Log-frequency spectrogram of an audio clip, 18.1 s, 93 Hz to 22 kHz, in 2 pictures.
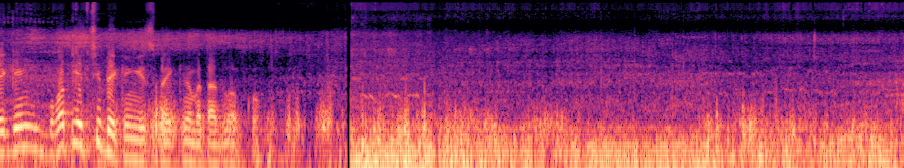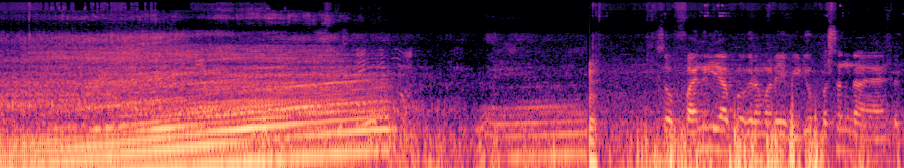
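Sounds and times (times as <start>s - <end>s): motorcycle engine accelerating: 2.8s - 15.1s.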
